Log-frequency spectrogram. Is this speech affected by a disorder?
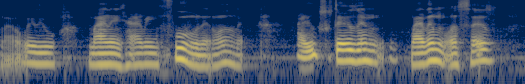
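Yes: cerebral palsy.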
